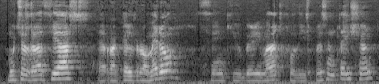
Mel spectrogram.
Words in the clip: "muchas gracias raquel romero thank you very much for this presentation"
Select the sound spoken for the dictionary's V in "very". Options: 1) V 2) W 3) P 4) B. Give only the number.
4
